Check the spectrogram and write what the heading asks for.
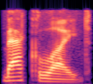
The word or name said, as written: backlight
